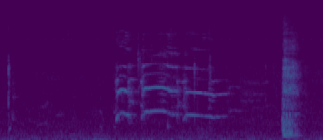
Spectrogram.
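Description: A rooster crowing once: a single call of about a second and a half, broken into a few joined parts and dipping slightly in pitch at the end. A brief, louder rush of noise follows near the end.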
